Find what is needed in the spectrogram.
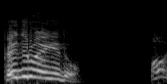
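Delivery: ordinary delivery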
